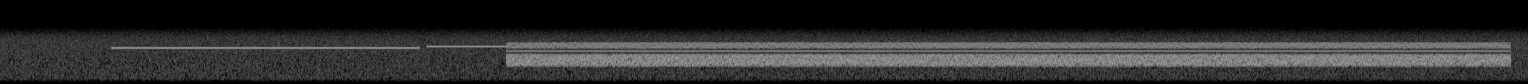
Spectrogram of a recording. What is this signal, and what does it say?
Dial-up modem handshake (low-speed, two carriers), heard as two whistles, then hiss, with phone line noise.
